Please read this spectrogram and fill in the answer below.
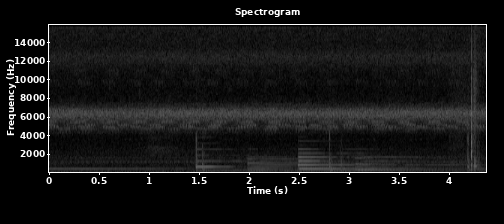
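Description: Crickets chirring steadily in a high, even band, the night ambience of the scene. Soft background music comes in over it about halfway through, with slow held notes.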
